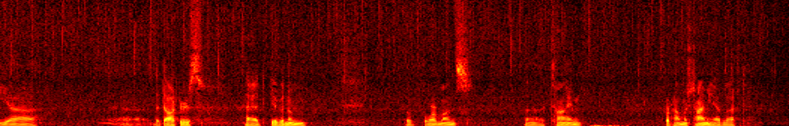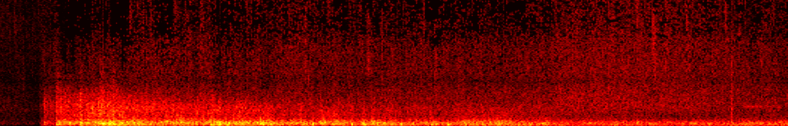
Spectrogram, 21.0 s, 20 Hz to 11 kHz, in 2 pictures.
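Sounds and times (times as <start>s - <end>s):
rain: 0.0s - 21.0s
thunder rolling: 11.1s - 21.0s.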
